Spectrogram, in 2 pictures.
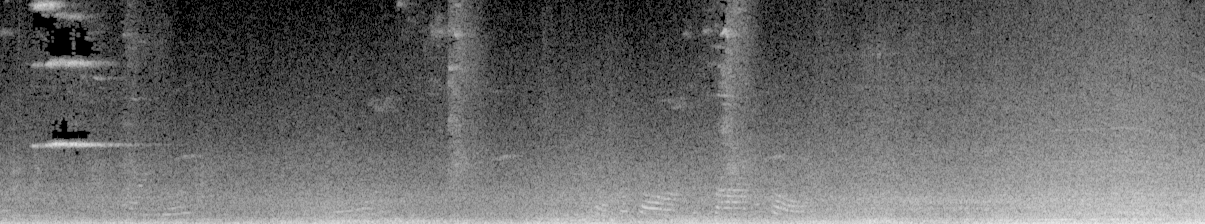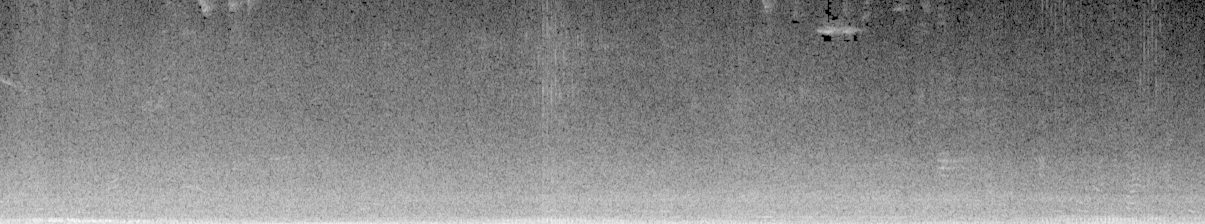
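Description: City traffic rumbles steadily along a busy street.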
